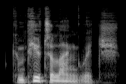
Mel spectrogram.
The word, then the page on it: computer language: British English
